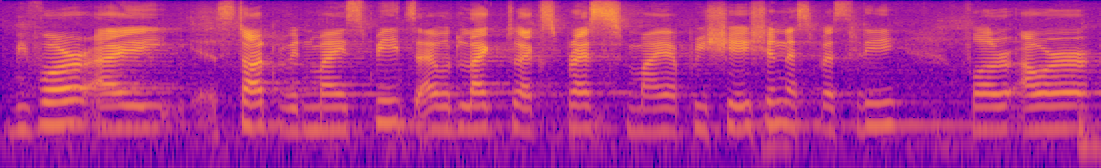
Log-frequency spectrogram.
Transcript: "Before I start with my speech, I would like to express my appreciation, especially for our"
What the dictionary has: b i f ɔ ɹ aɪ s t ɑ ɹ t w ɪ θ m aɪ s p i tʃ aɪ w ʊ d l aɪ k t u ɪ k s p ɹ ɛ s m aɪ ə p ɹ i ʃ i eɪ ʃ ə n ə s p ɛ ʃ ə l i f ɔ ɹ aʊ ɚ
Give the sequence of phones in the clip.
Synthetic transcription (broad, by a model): b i f ɔ ɹ aɪ s t ɑ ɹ t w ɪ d m aɪ s p i s aɪ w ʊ d l aɪ k t u ɪ k s p ɹ ɛ s m aɪ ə p ɹ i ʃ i eɪ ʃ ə n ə s p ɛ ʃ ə l i f ɔ ɹ aʊ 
